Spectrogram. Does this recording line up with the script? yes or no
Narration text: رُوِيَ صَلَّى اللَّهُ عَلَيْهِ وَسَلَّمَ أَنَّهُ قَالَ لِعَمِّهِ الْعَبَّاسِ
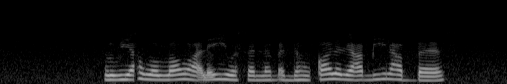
yes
